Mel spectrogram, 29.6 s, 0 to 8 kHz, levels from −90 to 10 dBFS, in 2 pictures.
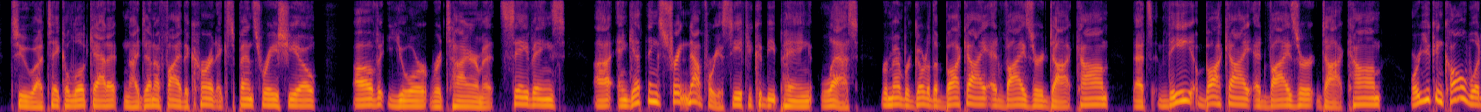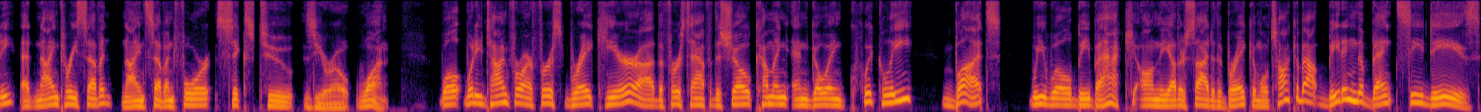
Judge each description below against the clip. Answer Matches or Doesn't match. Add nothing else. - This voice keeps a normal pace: Matches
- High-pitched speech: Doesn't match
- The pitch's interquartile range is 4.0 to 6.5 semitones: Matches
